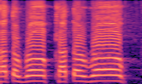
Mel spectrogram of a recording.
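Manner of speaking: shouting. Tabletop player's character running back into the hallway, yelling. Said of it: "I'm yelling".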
